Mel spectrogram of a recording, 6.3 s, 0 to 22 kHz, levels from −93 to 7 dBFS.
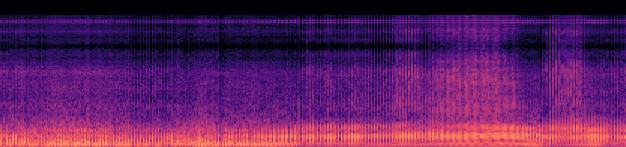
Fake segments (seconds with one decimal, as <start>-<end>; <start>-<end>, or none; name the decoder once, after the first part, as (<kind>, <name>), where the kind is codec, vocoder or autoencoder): none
